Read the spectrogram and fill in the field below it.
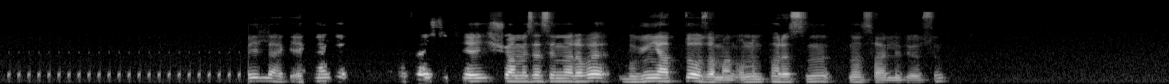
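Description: From the very start until 2.48 s, a broken-record loop is already under way. The player, encoder or stream has likely stalled and keeps resending the last fragment it held, a piece about 100 ms long that repeats exactly, back to back, two dozen times. The result is a rapid, mechanical stutter with no forward progress, and whatever speech belonged in those two and a half seconds is simply gone.

Next comes speech suppressed in double talk, likely from an echo canceller that could not tell the near talker from the loudspeaker echo while both sides spoke, and so turned everything down. From 3.06 to 3.49 s the voice sinks by about 25 dB. From 3.92 to 4.68 s it drops deeper, by about 30 dB. A brief, slight dip of about 5 dB follows at 5.02 to 5.08 s.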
